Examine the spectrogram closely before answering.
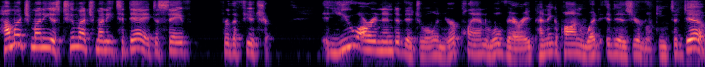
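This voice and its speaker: A man's fairly high-pitched, somewhat breathy voice at a fairly quick pace, with very wide pitch swings. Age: 60s. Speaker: radio host and mortgage lender. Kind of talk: radio show monologue.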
